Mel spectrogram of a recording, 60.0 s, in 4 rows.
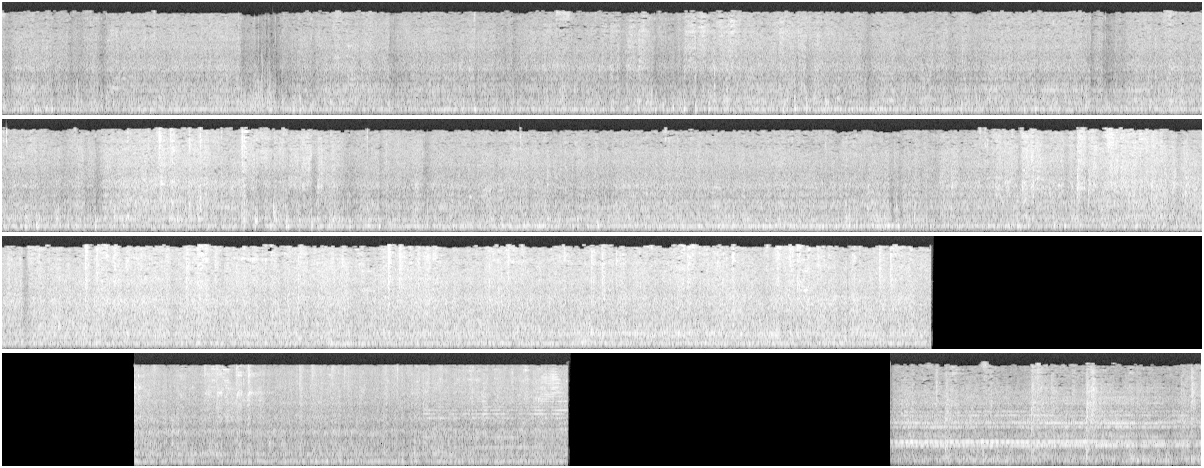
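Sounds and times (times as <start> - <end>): train rumbling: 0.0 - 41.6, 46.7 - 52.1, 56.1 - 59.9
wheels clicking on track: 26.8 - 41.3.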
